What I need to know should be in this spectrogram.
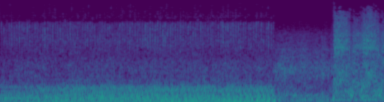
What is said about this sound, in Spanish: De repente, ven a un motorista dirigiéndose hacia ellos, seguido de las filas del Das Reich.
